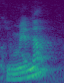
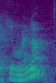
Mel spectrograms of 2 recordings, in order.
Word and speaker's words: Ximena: que es el de ximena peña creo que se pronuncia así o jimena aquí sería jimena pero bueno se escribe con x es una chica tuber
